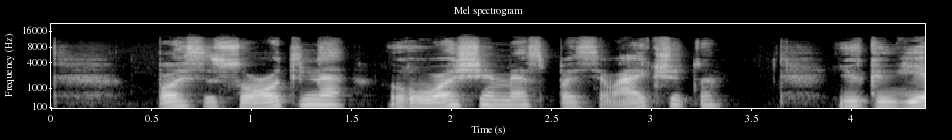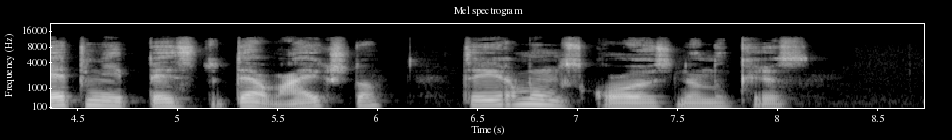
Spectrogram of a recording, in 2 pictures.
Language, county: Lithuanian, Vilnius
